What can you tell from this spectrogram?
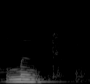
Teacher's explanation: Aqui o N não é falado, ele só está nasalizando o A. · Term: nasalizar o A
